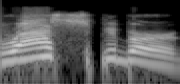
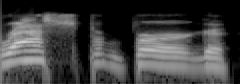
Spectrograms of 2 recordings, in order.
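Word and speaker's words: Raspeburg: Raspberg. Rasp with the E may be sound. Raspberg.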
